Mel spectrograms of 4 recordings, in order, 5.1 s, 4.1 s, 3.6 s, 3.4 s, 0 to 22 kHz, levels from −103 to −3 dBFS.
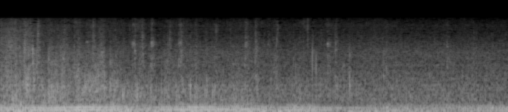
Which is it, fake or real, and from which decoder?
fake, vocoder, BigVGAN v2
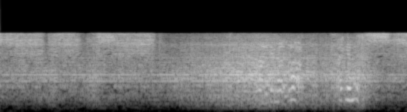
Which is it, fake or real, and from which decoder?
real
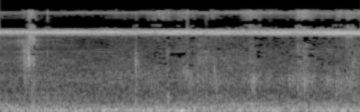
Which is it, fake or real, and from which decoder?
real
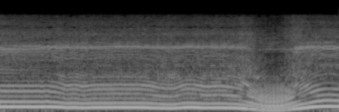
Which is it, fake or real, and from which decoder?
real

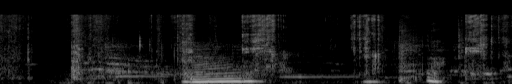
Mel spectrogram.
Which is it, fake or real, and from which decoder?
fake, vocoder, BigVGAN v2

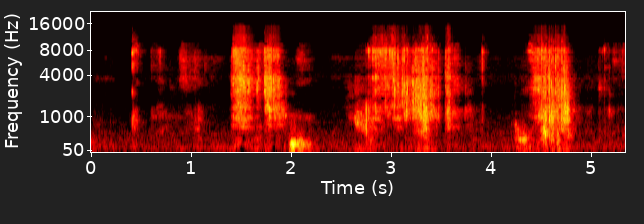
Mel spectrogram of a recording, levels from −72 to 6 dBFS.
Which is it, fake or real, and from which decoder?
real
